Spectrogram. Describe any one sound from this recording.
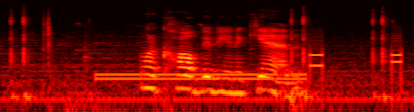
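A rotary phone dial whirs and clicks.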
